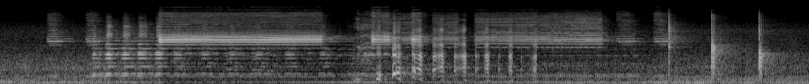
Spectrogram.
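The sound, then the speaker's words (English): Several car horns honk together, a long sustained blast followed by a flurry of shorter overlapping toots and beeps, fairly loud, with a background murmur of voices. “Oh, I never knew that hearing horns honk could be so awe-inspiring and joy-filled.”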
